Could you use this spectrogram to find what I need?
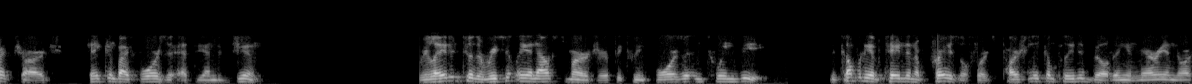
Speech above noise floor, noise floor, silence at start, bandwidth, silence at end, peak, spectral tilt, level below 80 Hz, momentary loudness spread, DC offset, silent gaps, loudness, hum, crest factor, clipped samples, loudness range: over 66 dB; under -90 dBFS; 0 s; 4.4 kHz; 0 s; -6 dBFS; -6 dB/octave; -58 dBFS; 10 LU; under 0.1%; 0.82-0.87 s, 2.82-4.19 s, 7.89-8.29 s; -25 LUFS; none; 20 dB; under 0.1%; 4 LU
